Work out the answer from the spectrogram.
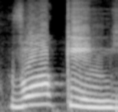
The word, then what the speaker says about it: walking: ये है वॉकिंग, WALKING वॉकिंग। यहाँ पर VAL वॉल की साउंड आ रही है और KING किंग, वॉकिंग।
